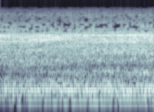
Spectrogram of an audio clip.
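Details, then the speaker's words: PTAC unit after replacing a cracked fan blade, expelling heat, not yet mounted in the wall: a steady, even hum with a low constant tone and no knocking or rubbing; normal running, slight motor vibration noted. "It's running better than it's ever ran before. Oh, it's expelling heat."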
